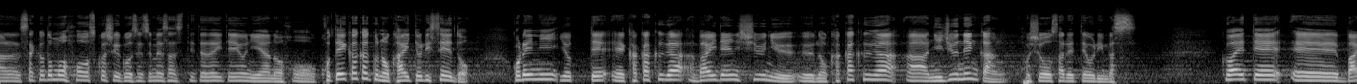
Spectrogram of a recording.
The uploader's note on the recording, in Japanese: 東京証券取引所で開催した「J-REITファン2018」に登壇した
